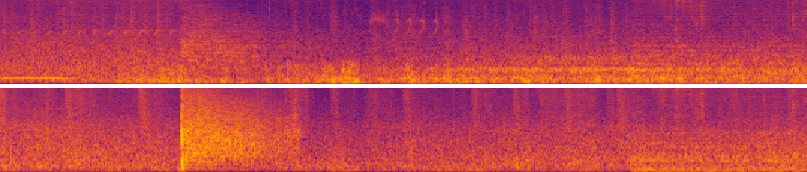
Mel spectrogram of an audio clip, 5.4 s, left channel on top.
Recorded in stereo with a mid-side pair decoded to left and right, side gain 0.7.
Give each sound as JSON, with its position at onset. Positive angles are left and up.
{"t": 1.2, "sound": "an explosion", "azimuth_deg": -65, "distance_m": 0.9}
{"t": 4.2, "sound": "a crack", "azimuth_deg": -5, "distance_m": 4.0}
